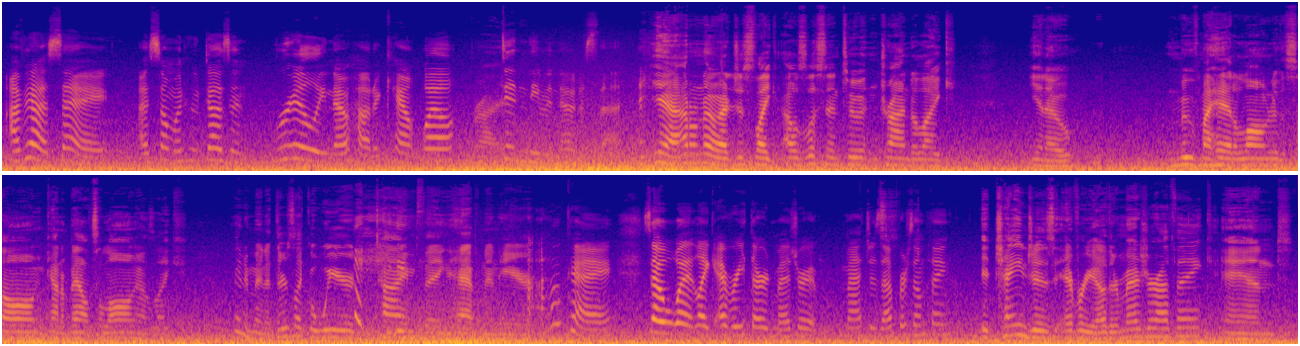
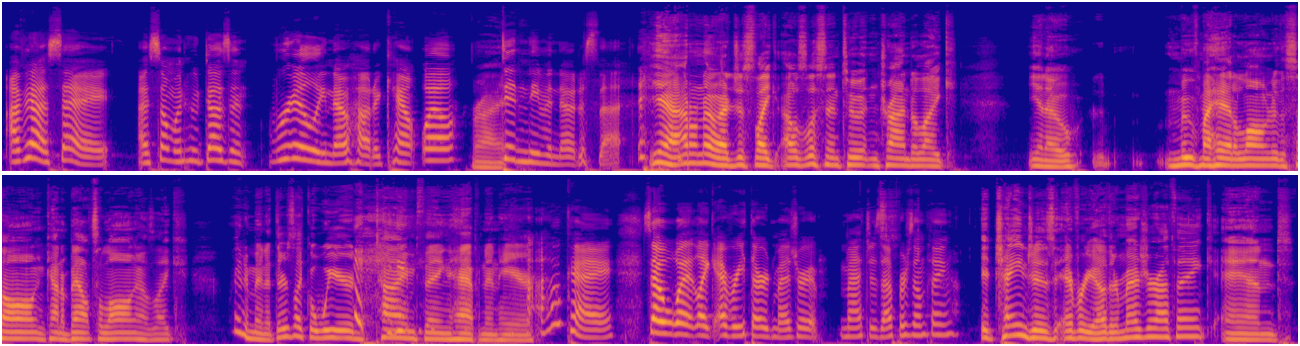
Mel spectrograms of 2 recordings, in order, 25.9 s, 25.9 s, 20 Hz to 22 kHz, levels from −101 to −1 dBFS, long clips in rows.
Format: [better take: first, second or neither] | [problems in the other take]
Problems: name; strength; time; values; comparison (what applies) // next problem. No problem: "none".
second | wind noise on the microphone; occasional gusts; 10 dB below the speech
